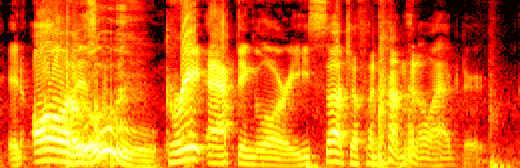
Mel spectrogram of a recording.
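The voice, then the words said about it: Sarcastic praise. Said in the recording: “Was that sarcasm? I feel like that was sarcasm.”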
